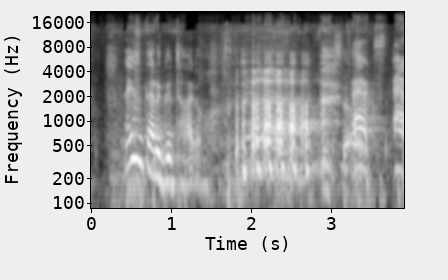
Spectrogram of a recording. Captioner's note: laughs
